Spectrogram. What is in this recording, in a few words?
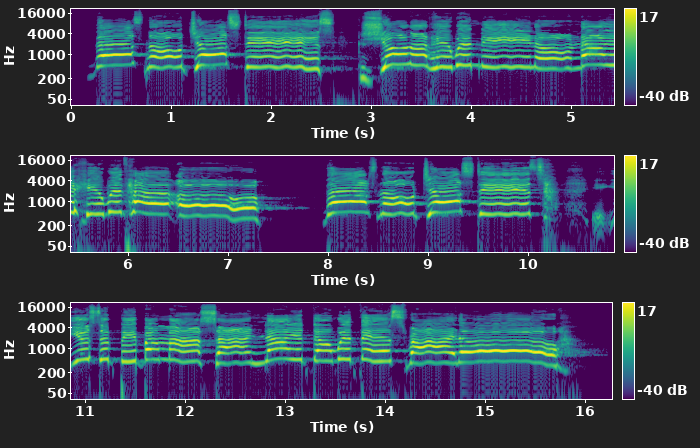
vo normal comp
